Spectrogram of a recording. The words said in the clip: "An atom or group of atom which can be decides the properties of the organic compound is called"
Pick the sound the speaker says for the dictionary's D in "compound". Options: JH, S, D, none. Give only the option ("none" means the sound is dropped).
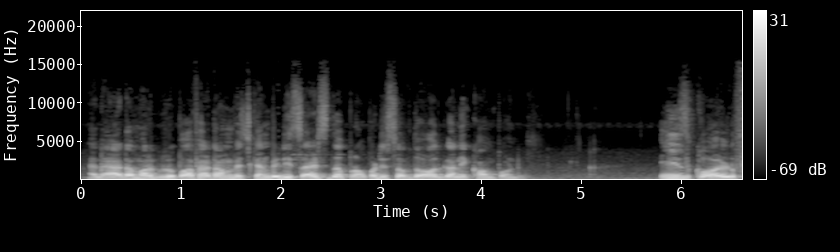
D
